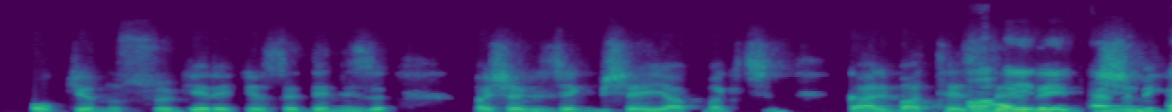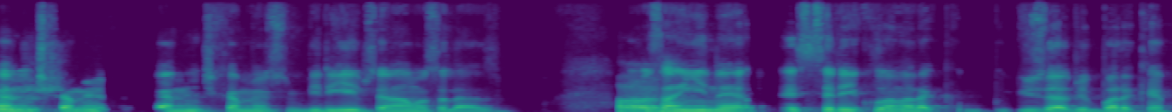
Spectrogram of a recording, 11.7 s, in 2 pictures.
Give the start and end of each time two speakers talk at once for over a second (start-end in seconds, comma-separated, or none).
4.8-6.2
